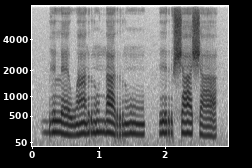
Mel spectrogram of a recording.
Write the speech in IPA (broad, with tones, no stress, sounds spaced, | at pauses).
ɡ͡b ɪ˦ l ɛ˨ w ã˦ r ũ˦ n a˨ r ũ˦˨ | ɪ˦ r ʃ a˦ ʃ a˨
